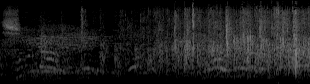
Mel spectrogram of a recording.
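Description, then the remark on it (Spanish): An audience of people who have prayed bursts into sustained applause, a dense wash of clapping that builds and grows louder over several seconds, with scattered voices calling out beneath it. “Los que han orado pueden aplaudir.”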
